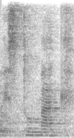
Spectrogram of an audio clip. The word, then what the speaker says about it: estomac: J'ai mal al estómago, como lo ven, no sé si se ve bien, termina con C, pero la C no digo estomac, digo estómago, la C no la pronunciamos.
